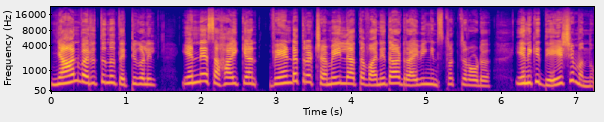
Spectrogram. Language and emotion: Malayalam, angry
